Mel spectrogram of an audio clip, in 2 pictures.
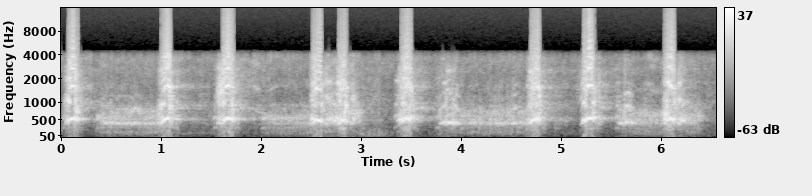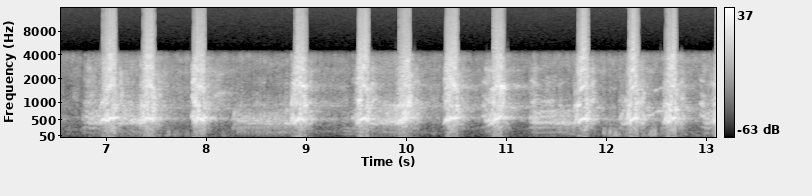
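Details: Barking dogs: rapid, uneven series of loud, sharp barks, some in quick pairs, continuing without a break for over ten seconds.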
